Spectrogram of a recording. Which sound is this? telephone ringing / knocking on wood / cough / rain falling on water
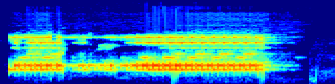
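telephone ringing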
